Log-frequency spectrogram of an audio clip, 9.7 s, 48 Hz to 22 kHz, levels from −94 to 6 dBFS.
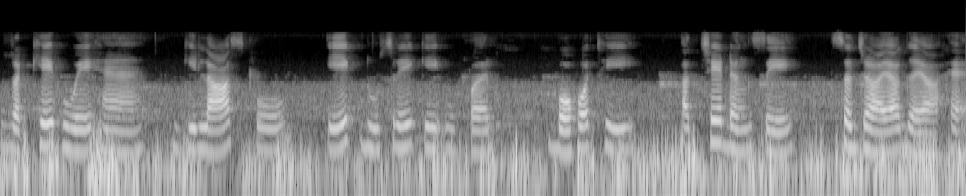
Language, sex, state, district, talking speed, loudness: Hindi, female, Punjab, Pathankot, 105 wpm, -17 LUFS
